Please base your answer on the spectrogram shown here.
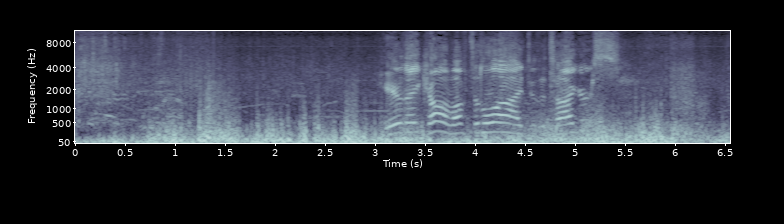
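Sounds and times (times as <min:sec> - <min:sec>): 
strong wind buffeting the microphone at a cold rainy outdoor football game: 0:00.0 - 0:06.5
speech: 0:03.1 - 0:05.6.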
